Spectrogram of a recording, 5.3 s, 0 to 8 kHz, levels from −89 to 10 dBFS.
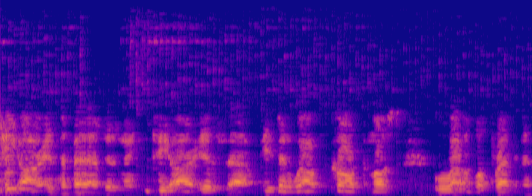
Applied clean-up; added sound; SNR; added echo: classical method WPE with log-MMSE.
